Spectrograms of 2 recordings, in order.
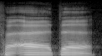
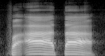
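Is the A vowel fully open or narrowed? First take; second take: narrowed; fully open. First: The A vowels are narrowed, not fully open. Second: The A vowels are fully open. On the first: The speaker calls it wrong. "Jadi jangan" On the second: The speaker calls it right. "A benar-benar A"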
